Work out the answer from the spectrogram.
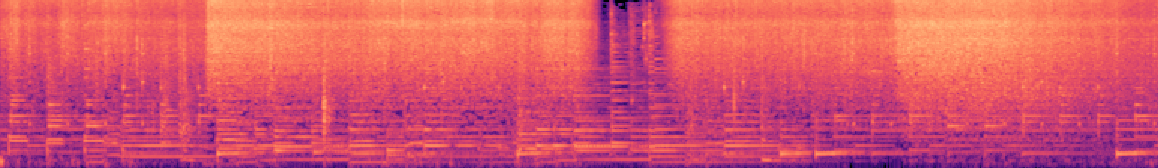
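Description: Aubergine and chicken pieces sizzling in hot oil in a frying pan while being stirred with a silicone spatula. The sizzling gets louder about three seconds in, breaks off briefly halfway through, and swells again later.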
